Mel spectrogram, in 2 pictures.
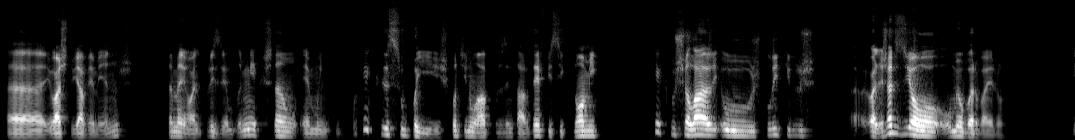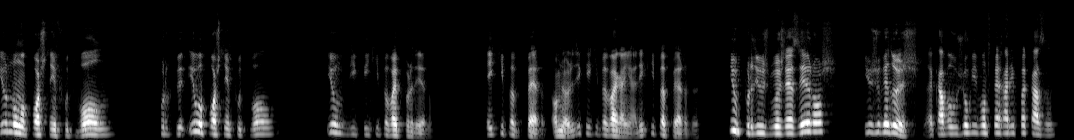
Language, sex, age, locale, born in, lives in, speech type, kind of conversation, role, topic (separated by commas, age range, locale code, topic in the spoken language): Portuguese, male, 20-24, pt-PT, Portugal, Portugal, conversation, unstructured, none, Que melhorias você gostaria de ver na participação cidadã na política?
